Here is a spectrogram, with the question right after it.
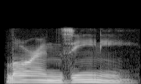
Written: ampulla of Lorenzini

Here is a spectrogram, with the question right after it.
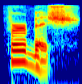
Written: furbish

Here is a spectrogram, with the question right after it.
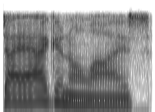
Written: diagonalize

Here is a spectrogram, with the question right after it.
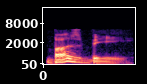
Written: busby

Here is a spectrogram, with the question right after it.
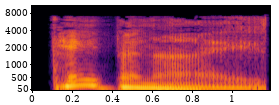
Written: caponizer

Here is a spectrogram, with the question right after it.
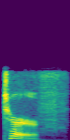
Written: turf

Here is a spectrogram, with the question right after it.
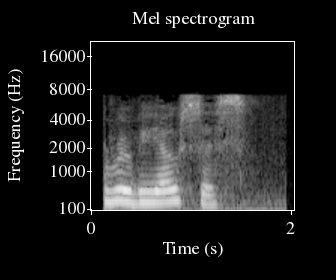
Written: rubeosis

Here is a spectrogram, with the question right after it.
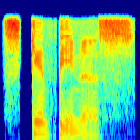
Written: skimpiness

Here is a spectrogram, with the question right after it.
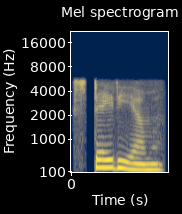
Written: stadium

